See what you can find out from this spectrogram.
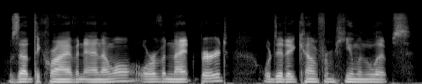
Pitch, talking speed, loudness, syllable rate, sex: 125 Hz, 270 wpm, -19 LUFS, 6.0 syllables/s, male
